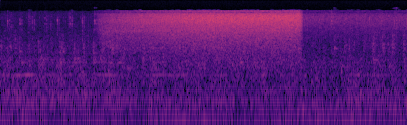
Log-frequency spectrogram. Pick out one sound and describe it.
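Steam hisses.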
